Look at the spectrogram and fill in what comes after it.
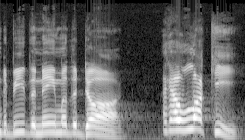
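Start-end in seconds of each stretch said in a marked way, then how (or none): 1.6-2.4 louder and higher, laughing at himself; cheerful confession; playful exclamation. Real, not acted. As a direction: toss it off brightly. Comic admission after story.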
